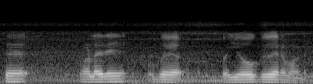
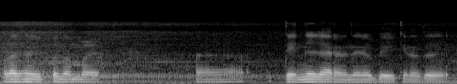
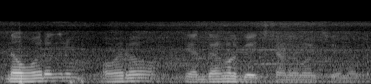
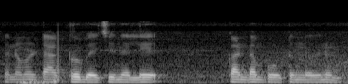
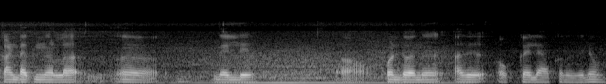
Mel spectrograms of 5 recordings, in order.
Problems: background sounds at intervals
